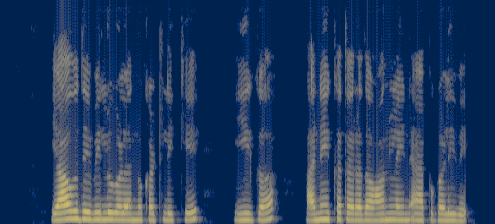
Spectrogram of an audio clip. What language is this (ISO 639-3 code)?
kan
